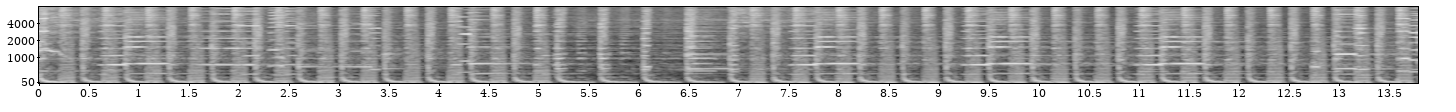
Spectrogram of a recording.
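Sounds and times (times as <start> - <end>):
tango remix music: 0.0 - 13.7.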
